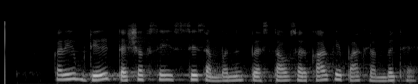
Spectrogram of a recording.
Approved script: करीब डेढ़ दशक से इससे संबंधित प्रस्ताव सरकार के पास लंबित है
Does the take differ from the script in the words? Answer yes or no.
no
